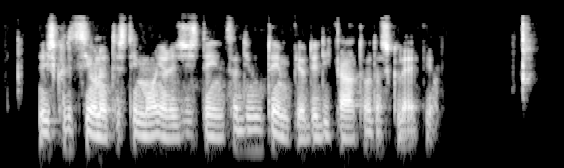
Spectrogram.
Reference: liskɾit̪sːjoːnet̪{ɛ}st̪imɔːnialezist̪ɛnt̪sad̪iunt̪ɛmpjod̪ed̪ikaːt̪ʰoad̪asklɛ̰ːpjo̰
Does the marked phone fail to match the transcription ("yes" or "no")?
yes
